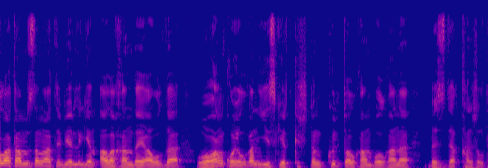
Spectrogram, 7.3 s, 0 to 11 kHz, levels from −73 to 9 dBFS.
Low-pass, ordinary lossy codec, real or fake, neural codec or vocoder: 9.9 kHz; none; real; none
